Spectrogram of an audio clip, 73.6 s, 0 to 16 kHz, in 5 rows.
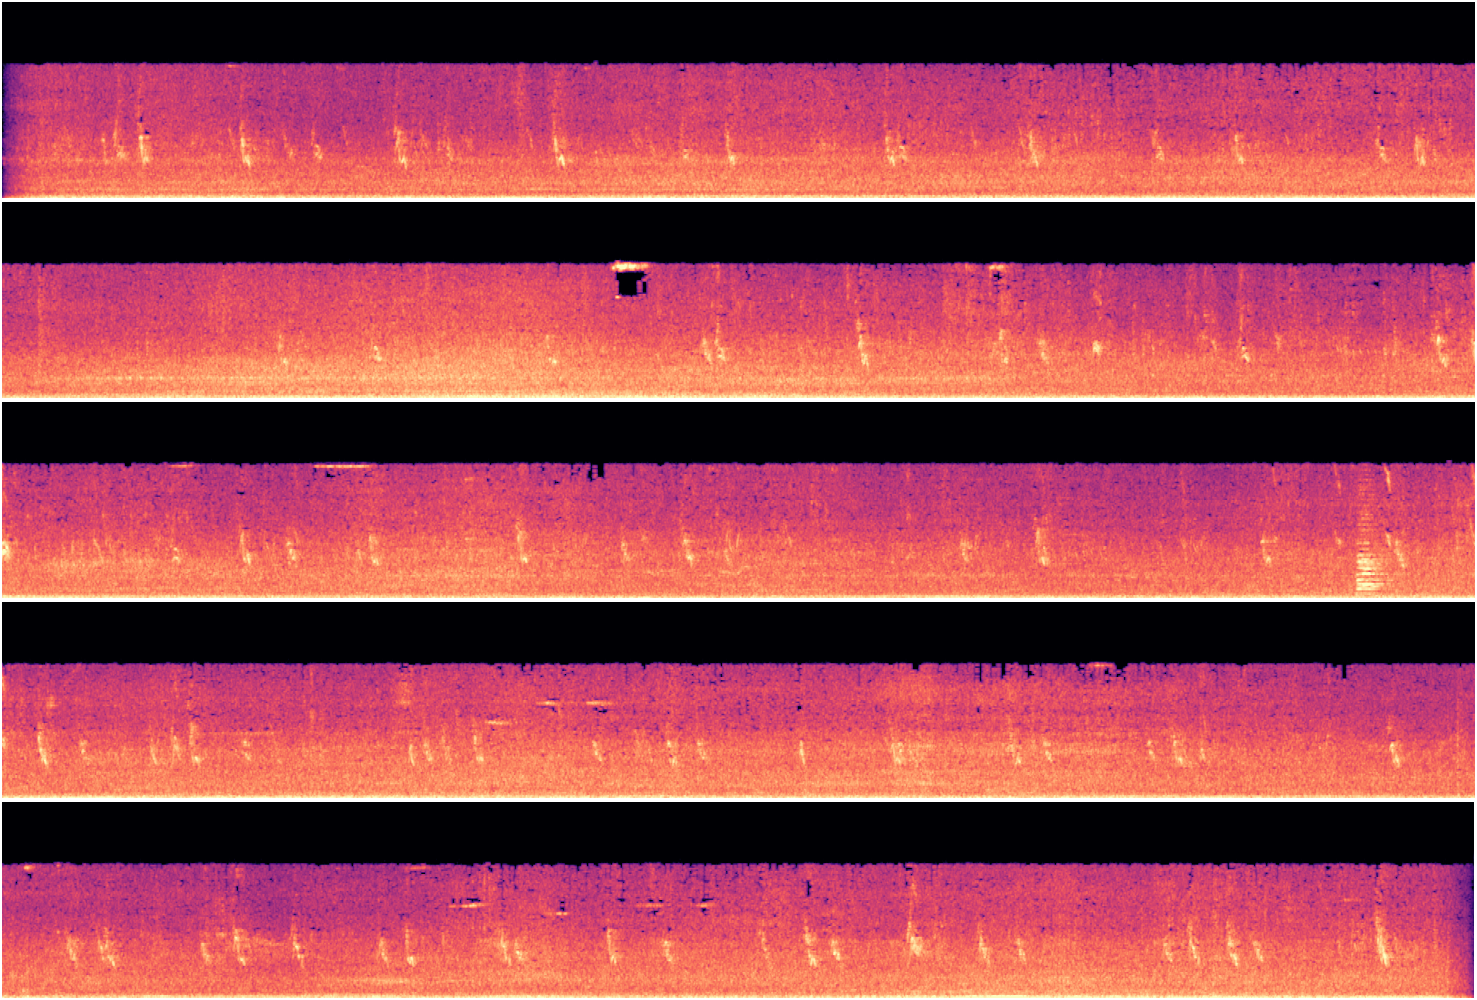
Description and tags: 0244 Roundabout Colón
Birds, traffic.
20120326
spain, traffic, caceres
